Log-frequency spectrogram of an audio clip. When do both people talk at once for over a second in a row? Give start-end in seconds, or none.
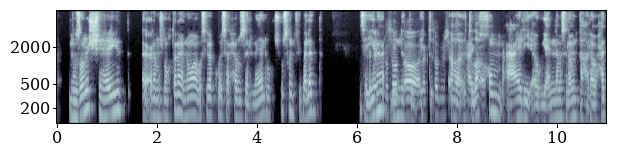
6.2-8.6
